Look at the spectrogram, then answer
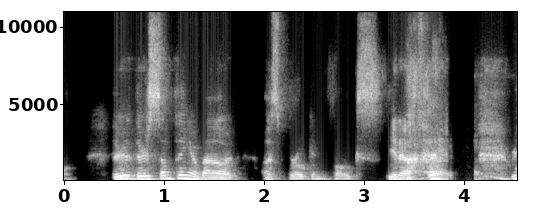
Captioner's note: giggles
